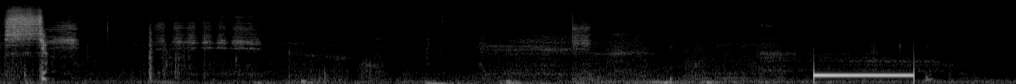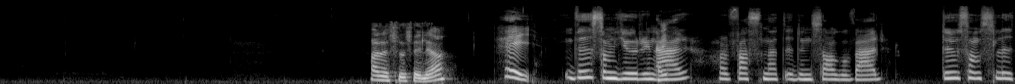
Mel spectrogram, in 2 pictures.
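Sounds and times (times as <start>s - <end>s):
electronic phone ringing tone: 8.2s - 9.2s
speech: 13.9s - 20.2s.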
